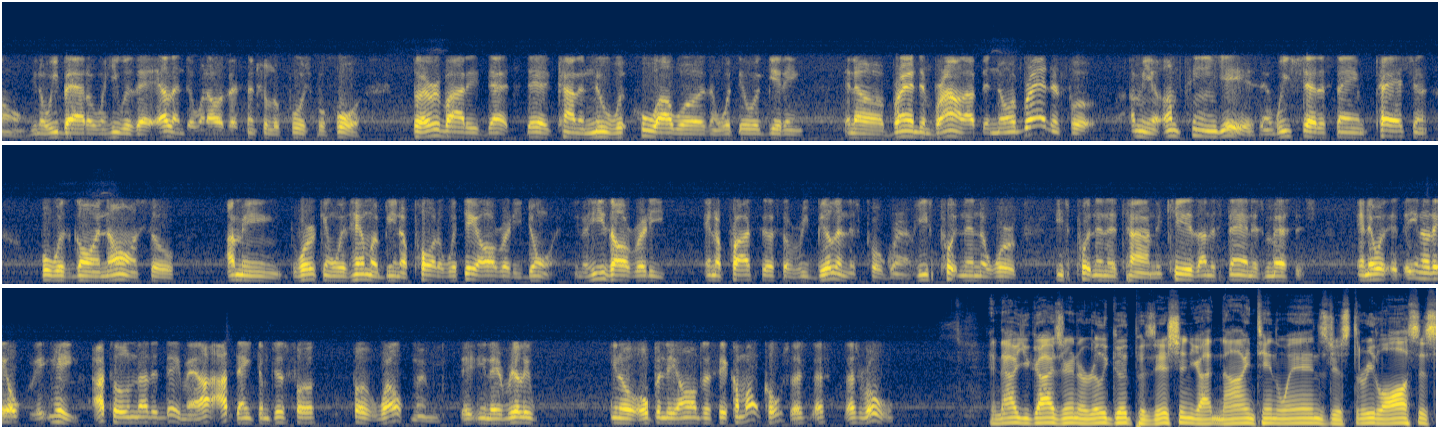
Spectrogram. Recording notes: On the phones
